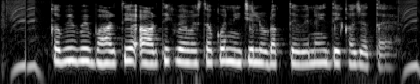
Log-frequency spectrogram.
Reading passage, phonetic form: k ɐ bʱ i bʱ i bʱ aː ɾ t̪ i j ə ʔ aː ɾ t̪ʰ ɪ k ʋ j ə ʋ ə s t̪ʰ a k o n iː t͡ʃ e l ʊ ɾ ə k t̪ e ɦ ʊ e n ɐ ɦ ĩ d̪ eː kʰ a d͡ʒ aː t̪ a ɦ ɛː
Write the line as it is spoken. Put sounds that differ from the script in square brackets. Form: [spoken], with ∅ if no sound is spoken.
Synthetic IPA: k ɐ bʱ i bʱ i bʱ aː ɾ t̪ i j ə ʔ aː ɾ t̪ʰ ɪ k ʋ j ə ʋ ə s t̪ʰ a k o n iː t͡ʃ e l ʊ [ɽ] ə k t̪ e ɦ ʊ e n ɐ ɦ ĩ d̪ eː kʰ a d͡ʒ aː t̪ a ɦ ɛː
